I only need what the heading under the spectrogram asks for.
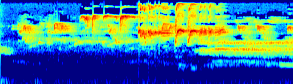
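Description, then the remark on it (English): Several birds chirp and sing together in a lively, overlapping chorus of high, bright trills and whistled notes, steady throughout with no talking. “All around the globe, there is no place except for maybe the deepest part of the deserts of this great globe where we can hear the birds.”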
